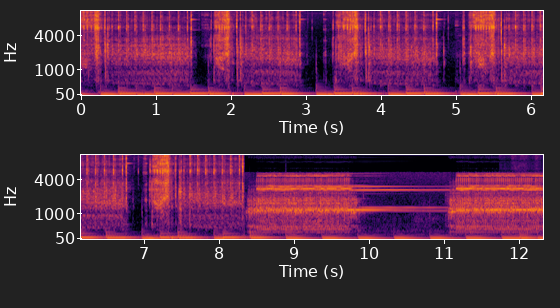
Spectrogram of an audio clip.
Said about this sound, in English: The phone rings.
